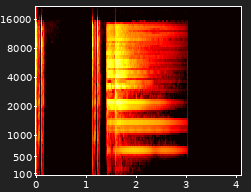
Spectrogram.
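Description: Subscribe-button sound effects: short clicks at the start and again about a second in, then a bright bell ding that rings out and fades over about a second and a half.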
